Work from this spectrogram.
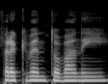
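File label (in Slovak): "frekventovaný", Slovak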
